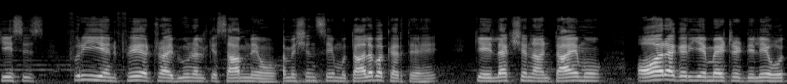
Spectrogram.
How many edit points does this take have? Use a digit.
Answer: 1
